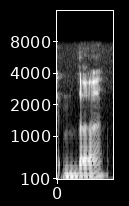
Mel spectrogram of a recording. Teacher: You can actually hear when I say b that my vocal cords are working in conjunction with the air that's coming out of my mouth, which is why it's called voiced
